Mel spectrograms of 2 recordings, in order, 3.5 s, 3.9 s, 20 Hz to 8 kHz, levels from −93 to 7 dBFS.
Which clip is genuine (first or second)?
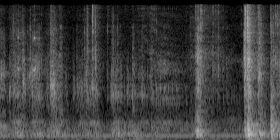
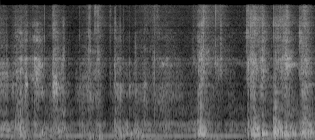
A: first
